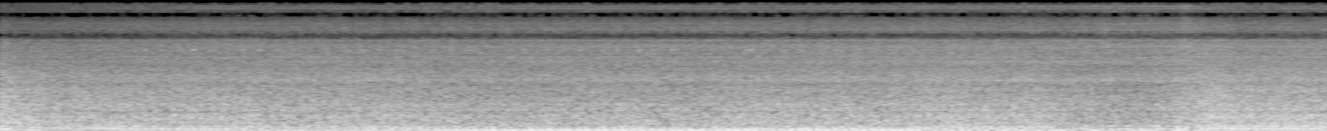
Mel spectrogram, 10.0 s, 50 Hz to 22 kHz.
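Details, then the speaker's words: 1972 Buick GS Stage 1 SunCoupe V8, sat about 6 years: low, lumpy idle sagging as if about to die; won't stay running with idle turned down; cause not confirmed. "so far. I just hate the fact that it won't stay running when I take the idle down."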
